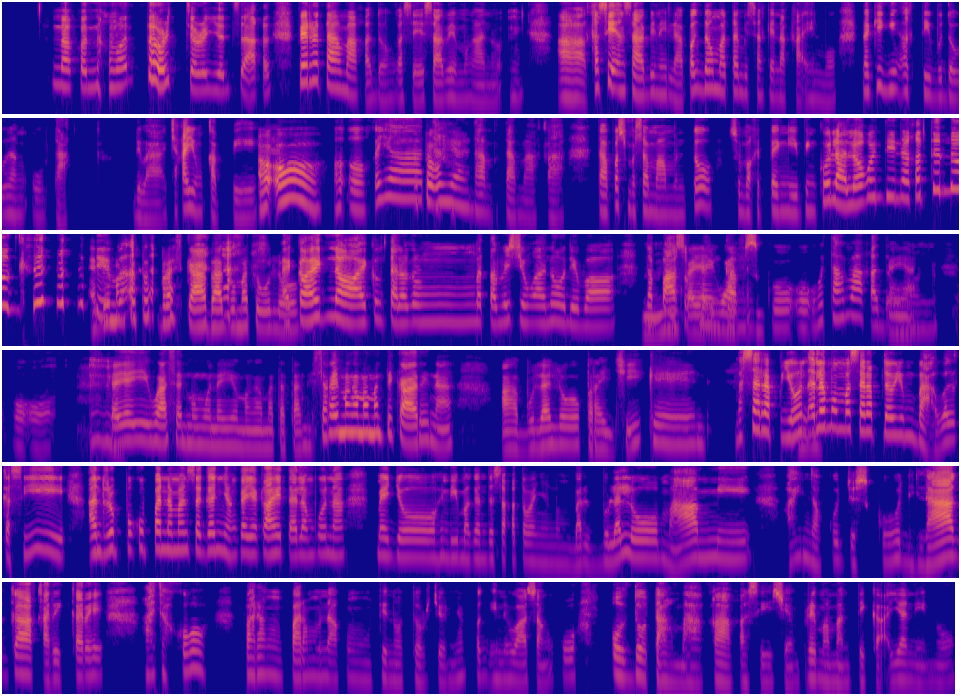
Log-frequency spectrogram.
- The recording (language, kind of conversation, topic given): Filipino, advice, Paano ako magkakaroon ng mas regular na oras ng pagtulog?
- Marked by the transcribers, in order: laughing while speaking: "Naku naman torture yun sa'kin"; laughing while speaking: "lalo akong hindi nakatulog, 'di … yung gums ko"; laugh; other background noise; throat clearing; in English: "Although"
